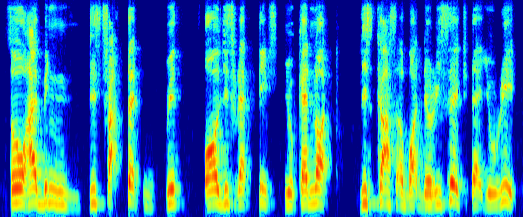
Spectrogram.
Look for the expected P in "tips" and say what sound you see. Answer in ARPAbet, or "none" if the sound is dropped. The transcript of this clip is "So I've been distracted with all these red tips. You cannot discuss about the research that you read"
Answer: F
